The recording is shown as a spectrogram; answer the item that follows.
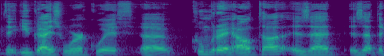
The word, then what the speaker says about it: Cumbre Alta: So Cumbre Alta started right around the time that we were leaving Colorado or leaving Illinois to come out to Colorado.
